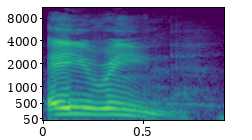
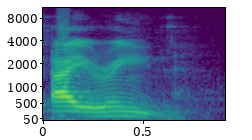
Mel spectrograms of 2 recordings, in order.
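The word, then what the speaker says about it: eirene (εἰρήνη): The word peace on the Greek is the word eirene, Or you guys would say Irene in English. It's spelled E-I-R-E-N-E.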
